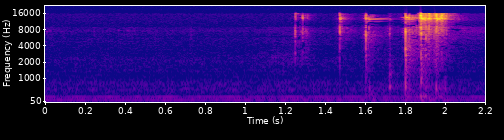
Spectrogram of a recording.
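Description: Copper one-cent coins clicking against one another as gloved fingers slide them apart, with a quick cluster of sharp clicks in the second half, loudest near the end, over a steady low hum.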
